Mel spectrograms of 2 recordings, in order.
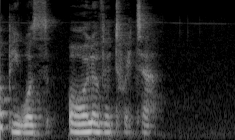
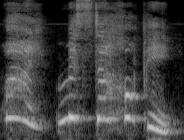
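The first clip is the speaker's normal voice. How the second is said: high, slow and drawn-out; surprised cry; slower than usual. Acted. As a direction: let it out in delighted surprise. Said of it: "she cried".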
